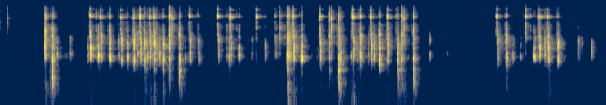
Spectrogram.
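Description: Computer keyboard typing in quick runs of keystrokes separated by short pauses, with a pause of about a second before a last run near the end.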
